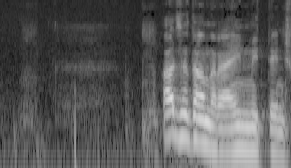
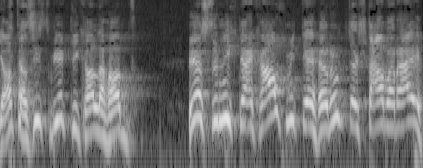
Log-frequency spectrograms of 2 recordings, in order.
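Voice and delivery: schimpfend; 9 semitones higher, 3 dB louder than usual. Acted. Eder schimpft den unsichtbaren Pumuckl.

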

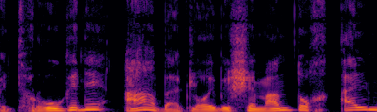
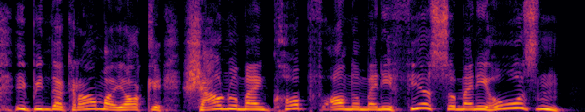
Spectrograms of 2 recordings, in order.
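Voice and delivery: high, loud pleading protest; quick, raised, desperate-sounding appeal; crying out; 9 semitones higher, 5 dB louder than usual. A narrator's reading. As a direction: insist loudly on who you are. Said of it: "rief er jetzt".

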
